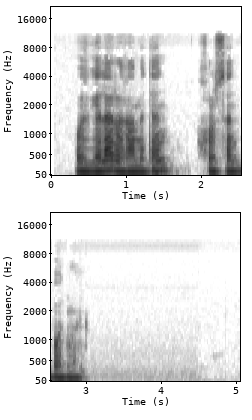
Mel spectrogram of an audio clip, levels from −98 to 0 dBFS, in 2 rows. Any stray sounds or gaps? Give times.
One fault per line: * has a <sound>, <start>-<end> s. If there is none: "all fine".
all fine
